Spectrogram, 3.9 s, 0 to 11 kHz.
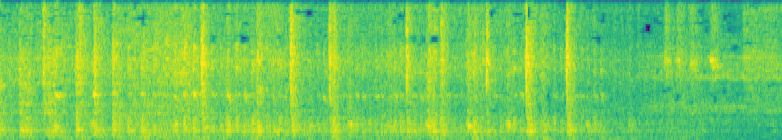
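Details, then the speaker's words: Detroit DD15 heavy diesel with a sharp regular knock three to four per second, days after crankshaft and main bearing repair for low lubrication; number two connecting rod bearing found damaged. "after it was repair we put this engine back and the truck went to work after couple days the engine start making a loud noise as you can hear it"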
